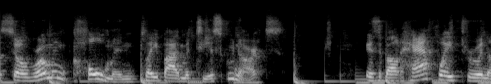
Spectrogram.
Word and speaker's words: Schoenaerts: Matthias Schoonartz.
